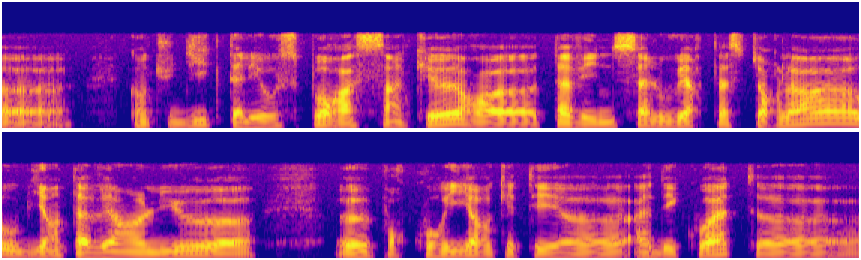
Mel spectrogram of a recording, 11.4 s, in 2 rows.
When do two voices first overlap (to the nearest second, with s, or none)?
none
